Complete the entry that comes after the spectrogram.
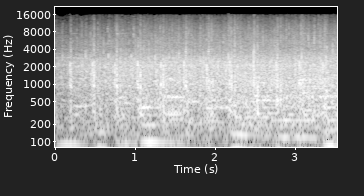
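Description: A bullring crowd in Seville gives a sustained ovation for bullfighter Diego Urdiales after the first bull of the afternoon, dense steady applause with many hands clapping at once, loud and even throughout, with faint murmurs of voices underneath.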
